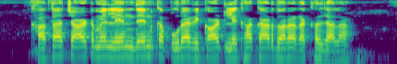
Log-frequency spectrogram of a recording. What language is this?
Bhojpuri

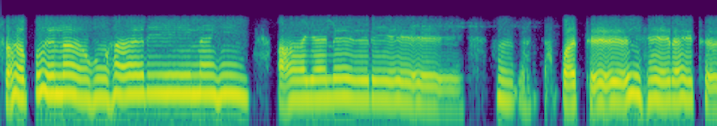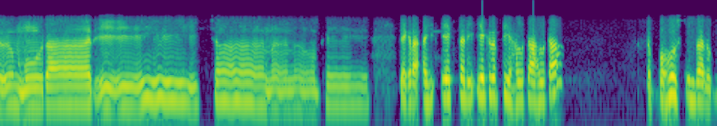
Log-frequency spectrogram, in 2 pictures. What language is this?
Maithili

